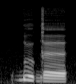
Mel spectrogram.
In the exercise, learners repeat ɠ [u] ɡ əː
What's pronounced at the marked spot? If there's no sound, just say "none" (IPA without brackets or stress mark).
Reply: u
